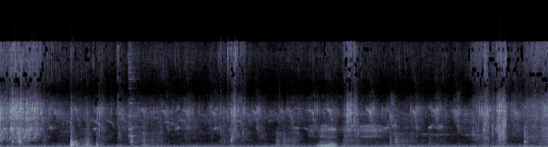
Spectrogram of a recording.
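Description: Water poured from a plastic bowl into a plastic tub packed with young swamp eels, then sloshing and splashing as water is scooped out with the bowl, during a water change. A sharp knock about a second and a half in is the loudest sound.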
